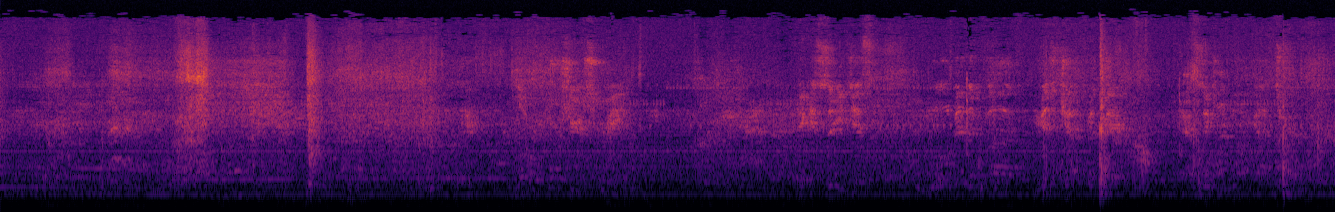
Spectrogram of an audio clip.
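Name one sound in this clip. A gloved hand rubs and scrapes along the edge of a stiff foam panel.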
